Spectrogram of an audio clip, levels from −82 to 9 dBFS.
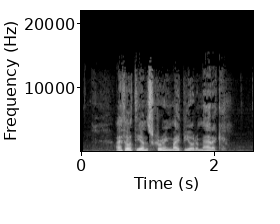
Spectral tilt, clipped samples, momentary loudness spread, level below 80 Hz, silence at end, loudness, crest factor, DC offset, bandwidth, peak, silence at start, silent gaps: -5 dB/octave; under 0.1%; 8 LU; -38 dBFS; 0.4 s; -16 LUFS; 16 dB; under 0.1%; 14 kHz; 0 dBFS; 0.5 s; none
